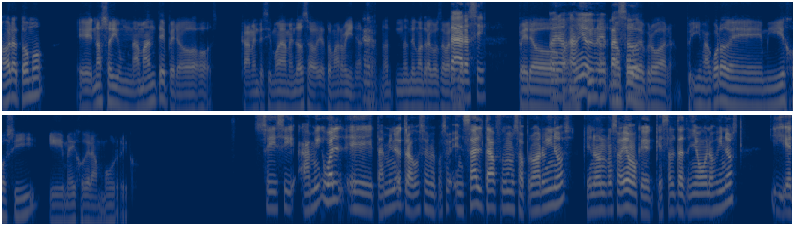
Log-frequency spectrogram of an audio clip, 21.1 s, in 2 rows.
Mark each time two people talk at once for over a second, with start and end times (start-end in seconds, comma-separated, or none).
7.3-8.6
